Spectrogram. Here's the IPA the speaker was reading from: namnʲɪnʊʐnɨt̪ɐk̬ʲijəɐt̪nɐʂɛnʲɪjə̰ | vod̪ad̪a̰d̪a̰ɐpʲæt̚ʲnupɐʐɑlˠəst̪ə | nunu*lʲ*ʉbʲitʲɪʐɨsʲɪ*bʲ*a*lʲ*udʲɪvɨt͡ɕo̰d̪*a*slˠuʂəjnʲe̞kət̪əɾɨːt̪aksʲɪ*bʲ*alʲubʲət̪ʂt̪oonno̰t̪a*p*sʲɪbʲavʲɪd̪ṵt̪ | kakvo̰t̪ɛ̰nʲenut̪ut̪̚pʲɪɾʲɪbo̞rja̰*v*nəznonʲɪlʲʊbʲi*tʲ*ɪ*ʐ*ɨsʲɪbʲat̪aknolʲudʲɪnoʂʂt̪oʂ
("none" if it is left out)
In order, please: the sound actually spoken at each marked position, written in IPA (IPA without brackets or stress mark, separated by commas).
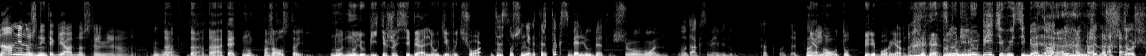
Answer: lʲ, bʲ, lʲ, a, bʲ, k, v, tʲ, v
